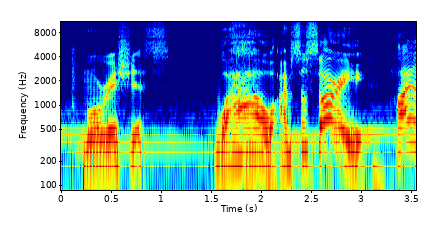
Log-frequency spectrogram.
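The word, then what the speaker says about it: Mauritius: that I'm so sorry how is it pronounced let's see Wikipedia morius morius wow I'm so sorry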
